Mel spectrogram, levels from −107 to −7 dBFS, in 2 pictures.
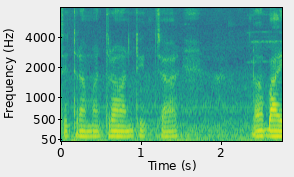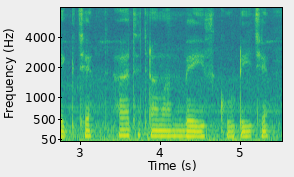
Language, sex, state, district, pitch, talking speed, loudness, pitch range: Gujarati, male, Gujarat, Valsad, 120 Hz, 120 wpm, -19 LUFS, 115-125 Hz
